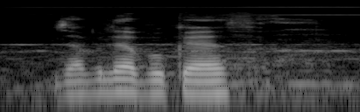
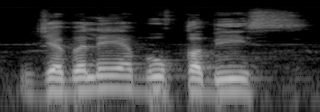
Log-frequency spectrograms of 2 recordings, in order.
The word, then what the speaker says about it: جبل ابو قبیس: جبل ابو قبیس. قبیس. تھوڑی تلفظ کی مسٹیک ہو رہی ہے، صحیح تلفظ سے بتا دیں اگر تو تحفہ مل جائے گا. جبل ابو قبیس.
